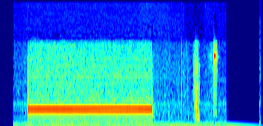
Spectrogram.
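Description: Telephone ringing tone heard down the line: one steady ring lasting about two seconds, then two short clicks as the call is picked up by an answering machine.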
